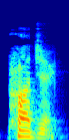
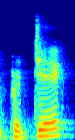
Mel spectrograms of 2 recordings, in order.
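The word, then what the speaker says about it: project: اسم و تلفظش م ببین استرس رو بخش اول پراجکت پجک پراجکت همین لغت به عنوان فعل بخوایم استفاده کنیم استرس میره رو قسمت دوم و تلفظش اینجوری میشه پ بین مکن پروجکت پ رو سریع میگم جکت و محکم محکم محکم پروجکت ولی تو حالت اسم به عنوان اسم همون قسمت اولو محکم تلفظ می‌کنم پراجکت پراجکت خب به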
